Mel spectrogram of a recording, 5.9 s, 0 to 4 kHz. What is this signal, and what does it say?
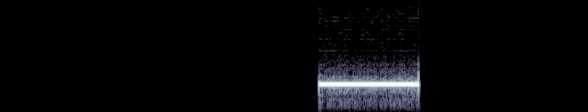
Ringback tone (Europe, 425 Hz).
